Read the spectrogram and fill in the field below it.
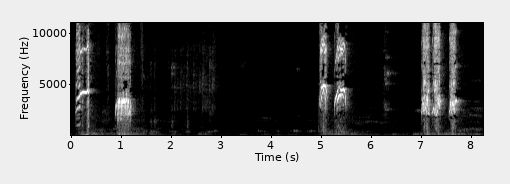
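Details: Greater green leafbird singing actively, used as a lure to spur other birds, song full of varied fill phrases; short sharp chirps in scattered bursts of one to three notes separated by long silent gaps.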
